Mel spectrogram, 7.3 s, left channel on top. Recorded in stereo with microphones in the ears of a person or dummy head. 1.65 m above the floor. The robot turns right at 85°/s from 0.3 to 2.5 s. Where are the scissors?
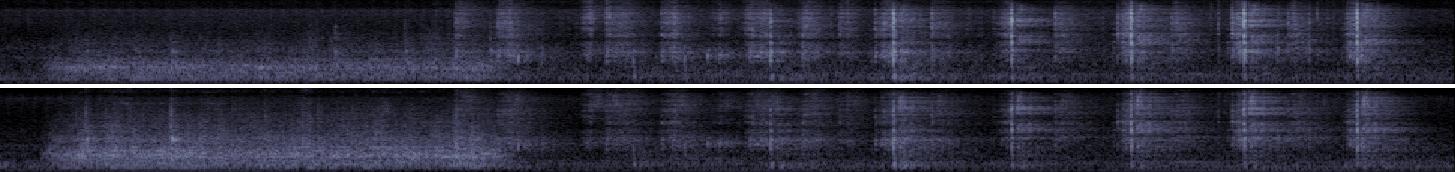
30° left (ahead or behind), 1.8 m; by 6.9 s 50° left (ahead or behind), 1.8 m.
